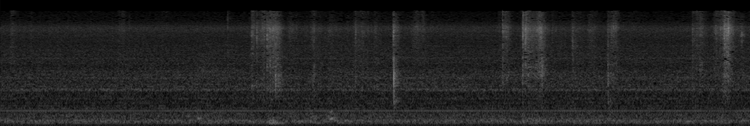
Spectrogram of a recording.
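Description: Knife cutting through an onion and tapping on a plastic chopping board: a few scattered short strokes, starting about three and a half seconds in, over the steady hum of a kitchen fan.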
